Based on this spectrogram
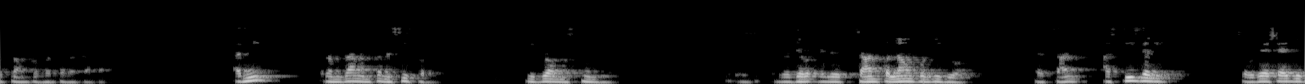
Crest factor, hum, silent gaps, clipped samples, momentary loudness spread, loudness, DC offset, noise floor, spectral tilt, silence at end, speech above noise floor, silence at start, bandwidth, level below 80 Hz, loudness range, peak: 18 dB; none; none; under 0.1%; 19 LU; -21 LUFS; under 0.1%; -84 dBFS; -10 dB/octave; 0 s; 63 dB; 0 s; 5.8 kHz; -54 dBFS; 6 LU; -4 dBFS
